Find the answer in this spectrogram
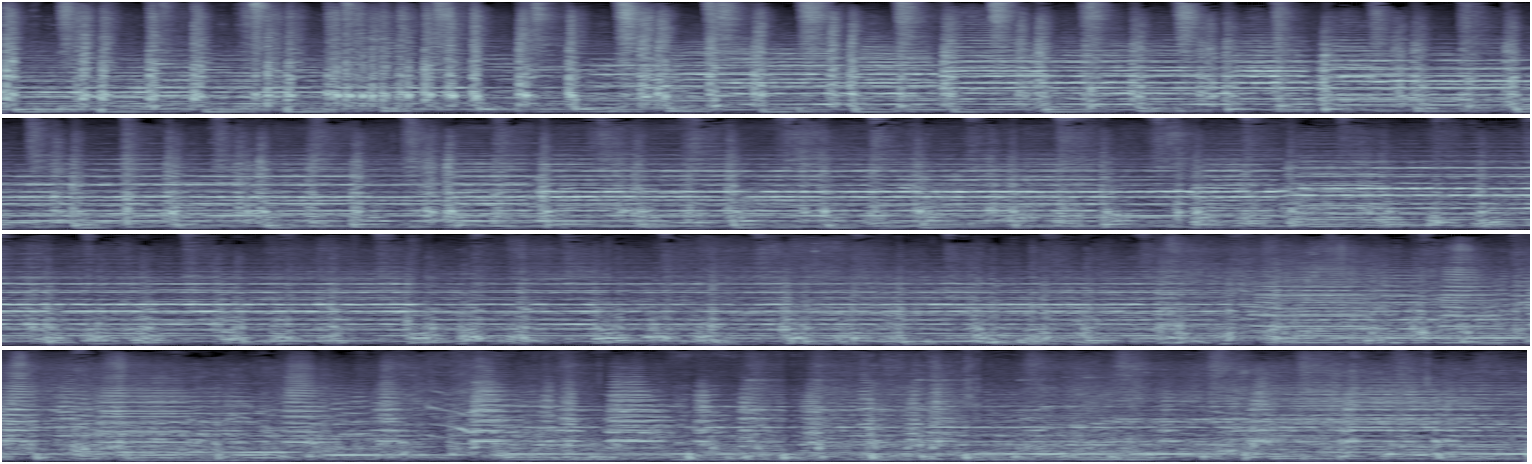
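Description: A marching wind band playing as it walks: saxophones, brass and sousaphones over marching snare and tenor drums. The drumming is busiest in the first few seconds, and then held brass notes take over.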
